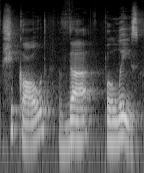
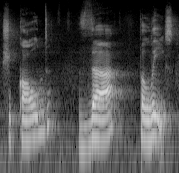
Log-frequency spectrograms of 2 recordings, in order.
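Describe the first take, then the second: Both takes have the same delivery.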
